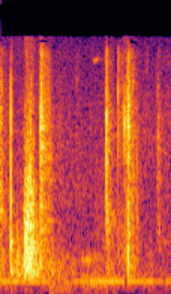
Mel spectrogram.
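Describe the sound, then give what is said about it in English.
A heavy door in a tree opens: a few thudding, scraping bursts early on, a pause, then sharper clunks of the latch, all over a steady low hum. “We come to the heavy door in the tree.”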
